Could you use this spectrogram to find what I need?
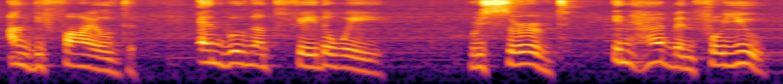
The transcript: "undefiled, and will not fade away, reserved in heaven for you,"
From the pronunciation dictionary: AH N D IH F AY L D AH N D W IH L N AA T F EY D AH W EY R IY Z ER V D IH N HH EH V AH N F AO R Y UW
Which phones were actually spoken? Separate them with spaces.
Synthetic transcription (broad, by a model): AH N D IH F AY L D AH N D W IH L N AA T F EY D AH W EY R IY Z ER V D IH N HH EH B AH N F AO R Y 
